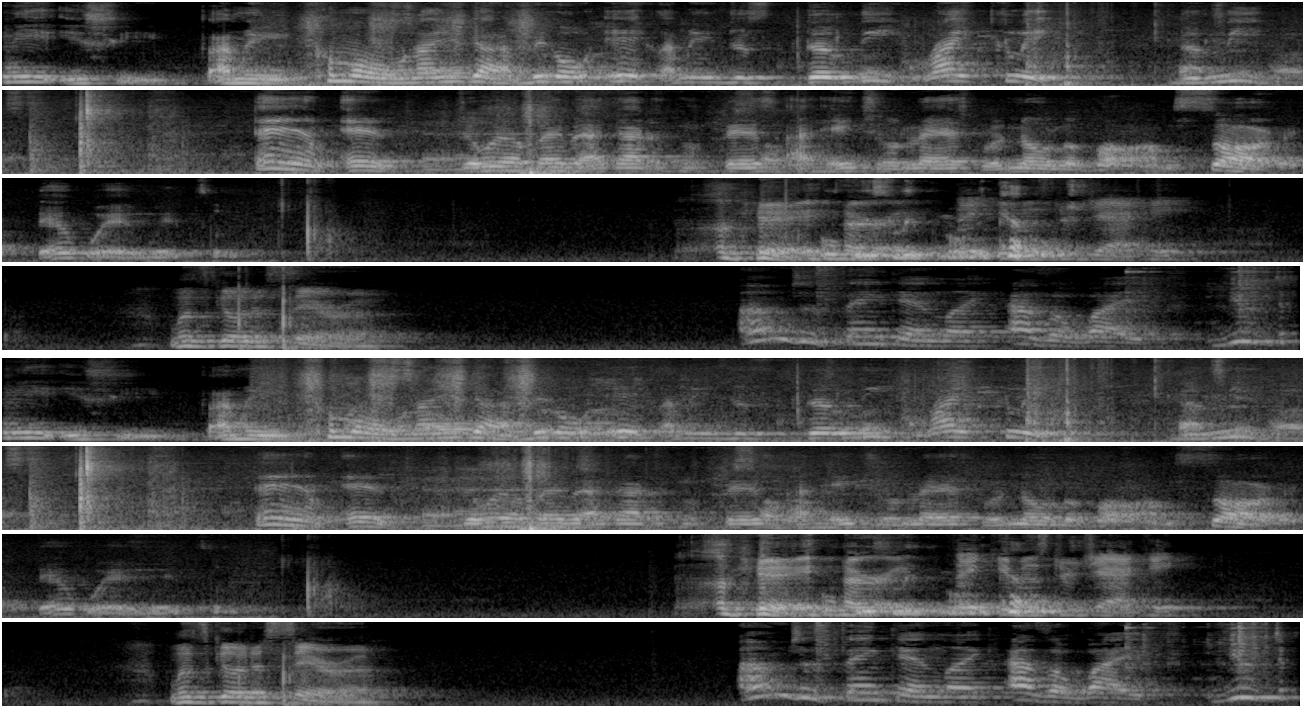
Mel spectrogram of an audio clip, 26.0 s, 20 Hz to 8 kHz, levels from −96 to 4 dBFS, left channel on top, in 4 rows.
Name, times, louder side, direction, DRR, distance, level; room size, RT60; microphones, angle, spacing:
voice 1, 0.0-5.3 5.8-6.4 7.8-8.5 8.8-14.2 17.1-18.3, left 2 dB, 80° left, 9 dB, 1.0 m, -34 dB
sound 1, 1.2-14.4, right 4 dB, 25° right, 0.4 m, -43 dB
voice 2, 16.4-18.2 18.5-18.9 20.2-21.4, right 3 dB, 70° right, 6 dB, 1.2 m, -37 dB
voice 3, 23.2-25.9, right 4 dB, 90° right, 4 dB, 1.7 m, -40 dB
18.5 x 15.5 x 2.6 m, 0.85 s
head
